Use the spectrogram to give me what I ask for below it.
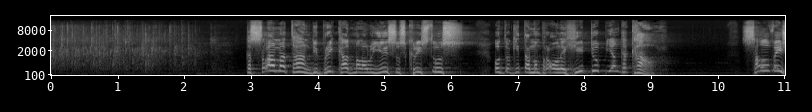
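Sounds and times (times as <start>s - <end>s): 
audience applause: 0.0s - 2.4s
speech: 3.0s - 9.2s, 10.4s - 11.0s.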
